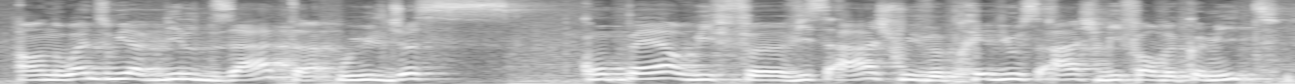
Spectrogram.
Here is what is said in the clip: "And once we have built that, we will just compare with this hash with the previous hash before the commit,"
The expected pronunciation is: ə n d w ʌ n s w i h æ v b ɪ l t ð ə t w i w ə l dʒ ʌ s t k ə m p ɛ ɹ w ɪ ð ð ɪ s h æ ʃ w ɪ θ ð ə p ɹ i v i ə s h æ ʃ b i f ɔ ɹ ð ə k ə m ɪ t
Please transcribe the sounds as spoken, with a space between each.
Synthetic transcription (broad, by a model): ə n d w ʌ n s w i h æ v b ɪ l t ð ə t w i w ə l dʒ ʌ s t k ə p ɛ ɹ w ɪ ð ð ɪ s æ ʃ w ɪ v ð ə p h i v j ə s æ ʃ b i f ɔ ɹ ð ə k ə m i t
